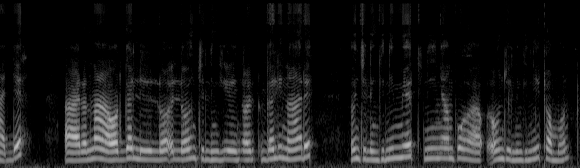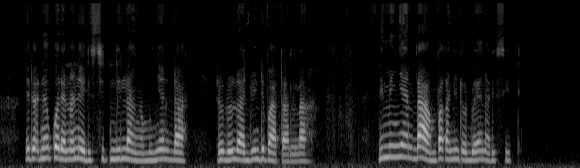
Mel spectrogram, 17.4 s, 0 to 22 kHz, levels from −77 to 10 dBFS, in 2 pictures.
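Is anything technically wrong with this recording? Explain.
Yes. Throughout the speech, the sound points to Opus compression, likely at a low rate near 16 kbps in hybrid speech mode, leaving it muffled and hoarse, though extending to about 20.2 kHz.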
